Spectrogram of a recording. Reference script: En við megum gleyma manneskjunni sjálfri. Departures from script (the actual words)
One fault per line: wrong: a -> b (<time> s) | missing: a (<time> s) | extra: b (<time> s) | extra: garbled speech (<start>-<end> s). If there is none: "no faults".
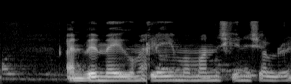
no faults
